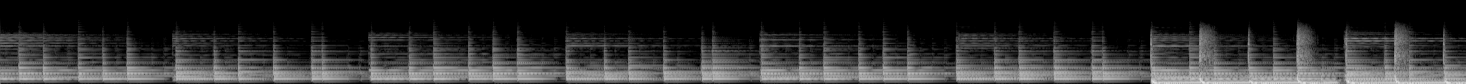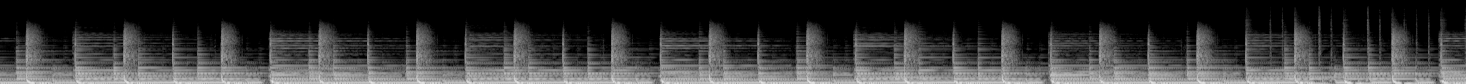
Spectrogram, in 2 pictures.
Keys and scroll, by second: 0.5 4, 3.5 ctrl+d, 3.7 Escape, 14.6 ctrl+d, 14.7 Escape, 17.8 3, 20.1 Escape, 20.2 ctrl+z, 23.1 4, 25.4 ctrl+z, 26.8 3, 27.2 4.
